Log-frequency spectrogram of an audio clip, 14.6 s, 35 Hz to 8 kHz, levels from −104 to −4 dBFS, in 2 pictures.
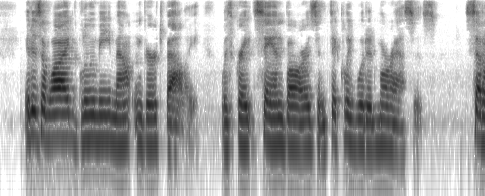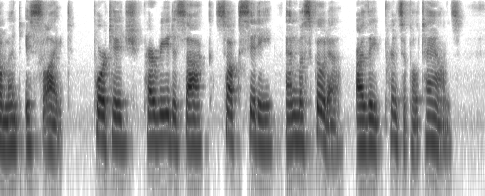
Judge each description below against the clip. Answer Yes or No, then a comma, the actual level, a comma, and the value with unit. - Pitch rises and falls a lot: No, narrow, 2.4 semitones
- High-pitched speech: No, medium, 150 Hz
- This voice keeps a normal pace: No, slow, 130 wpm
